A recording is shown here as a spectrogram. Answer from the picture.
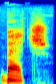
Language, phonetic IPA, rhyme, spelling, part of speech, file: Hungarian, [ˈbɛt͡ʃ], -ɛt͡ʃ, becs, noun, Hu-becs.ogg
- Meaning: value, worth, esteem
